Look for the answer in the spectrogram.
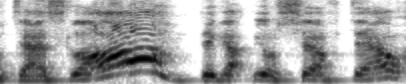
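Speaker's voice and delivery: loud, drawn-out hail; big, booming greeting; rousing shout-out. Real, not acted. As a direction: holler a nickname to hype up a regular. Excited shout-out to a chat regular.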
